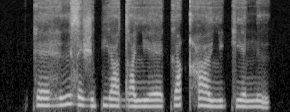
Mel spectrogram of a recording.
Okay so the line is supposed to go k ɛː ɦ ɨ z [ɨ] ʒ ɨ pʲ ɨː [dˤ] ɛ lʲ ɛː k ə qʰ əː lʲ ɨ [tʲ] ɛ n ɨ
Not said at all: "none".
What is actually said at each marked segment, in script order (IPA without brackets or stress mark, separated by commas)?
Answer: ɛ, dˤ, kʲ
